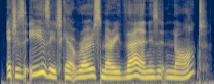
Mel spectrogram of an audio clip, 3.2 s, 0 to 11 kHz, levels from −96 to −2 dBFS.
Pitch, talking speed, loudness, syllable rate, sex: 215 Hz, 185 wpm, -15 LUFS, 4.7 syllables/s, female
